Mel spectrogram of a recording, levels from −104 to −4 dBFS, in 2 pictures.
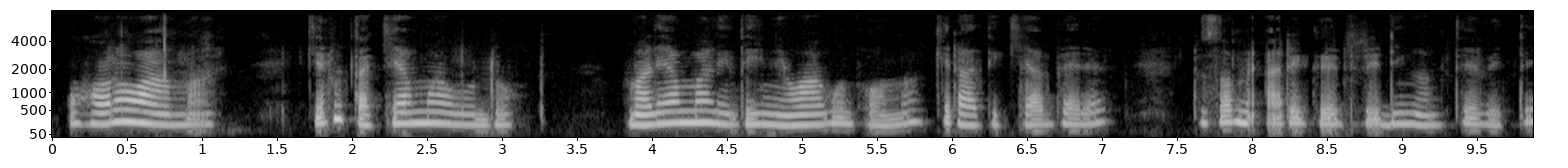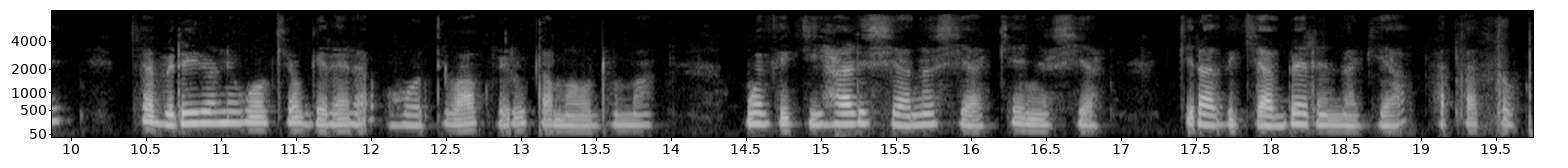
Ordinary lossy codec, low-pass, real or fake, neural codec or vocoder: AAC, 32 kbps; 7.2 kHz; real; none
